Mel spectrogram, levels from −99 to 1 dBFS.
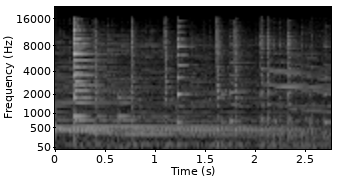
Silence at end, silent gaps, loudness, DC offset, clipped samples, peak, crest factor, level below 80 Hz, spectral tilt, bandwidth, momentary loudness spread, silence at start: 0 s; none; -43 LUFS; under 0.1%; under 0.1%; -18 dBFS; 26 dB; -78 dBFS; 1 dB/octave; 17 kHz; 16 LU; 0 s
